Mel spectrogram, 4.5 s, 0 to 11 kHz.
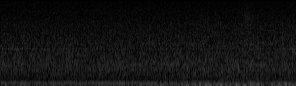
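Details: Steady broadband hiss with a low, constant hum and no animal calls, recorded outdoors at an eagle nest on an afternoon in November 2022.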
